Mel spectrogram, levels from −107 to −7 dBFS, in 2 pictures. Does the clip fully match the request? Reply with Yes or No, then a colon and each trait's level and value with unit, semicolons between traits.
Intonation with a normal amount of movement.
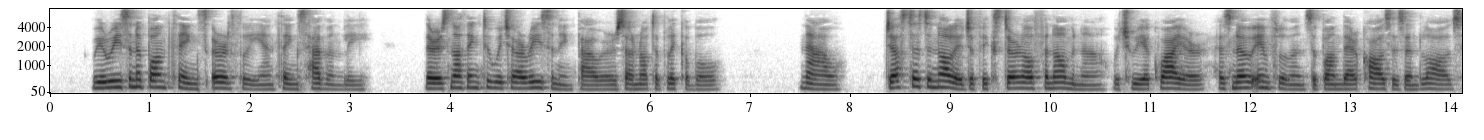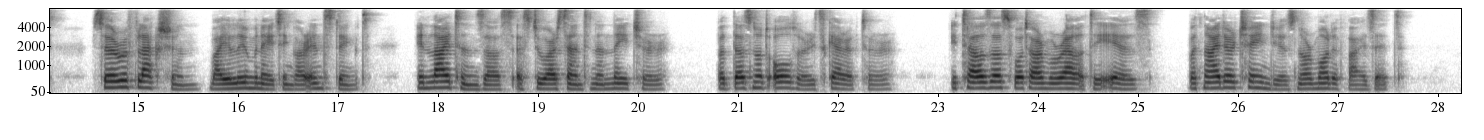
Yes: average, 3.6 semitones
